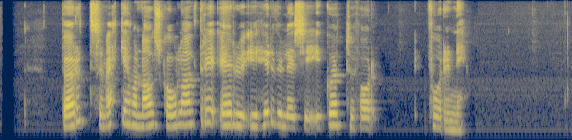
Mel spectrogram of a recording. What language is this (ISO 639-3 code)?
isl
